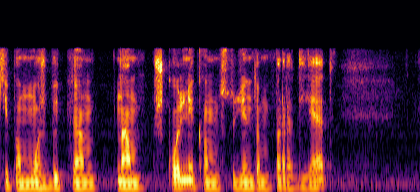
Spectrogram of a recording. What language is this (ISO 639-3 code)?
rus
